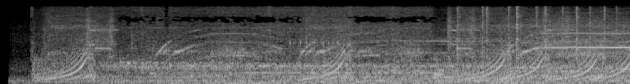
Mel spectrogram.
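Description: Mechanical sound effects for an animated logo: a steady whirring and clattering texture with rising swooshes about every two seconds, and a held high tone near the end.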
